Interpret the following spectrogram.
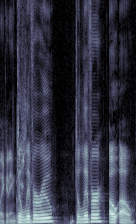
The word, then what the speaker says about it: Deliveroo: like an English deliveroo deliver oo is how it's spelled it's probably deliveroo deliveroo whatever when she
